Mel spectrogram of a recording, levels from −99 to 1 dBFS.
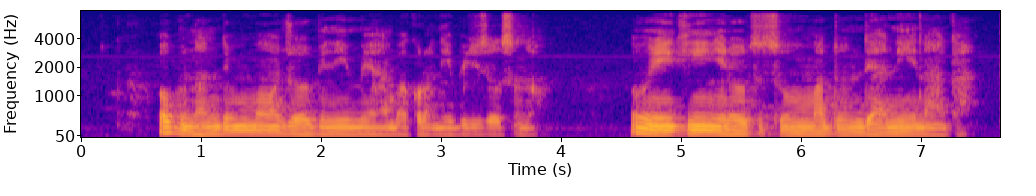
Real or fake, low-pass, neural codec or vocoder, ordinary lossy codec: real; 7.2 kHz; none; none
